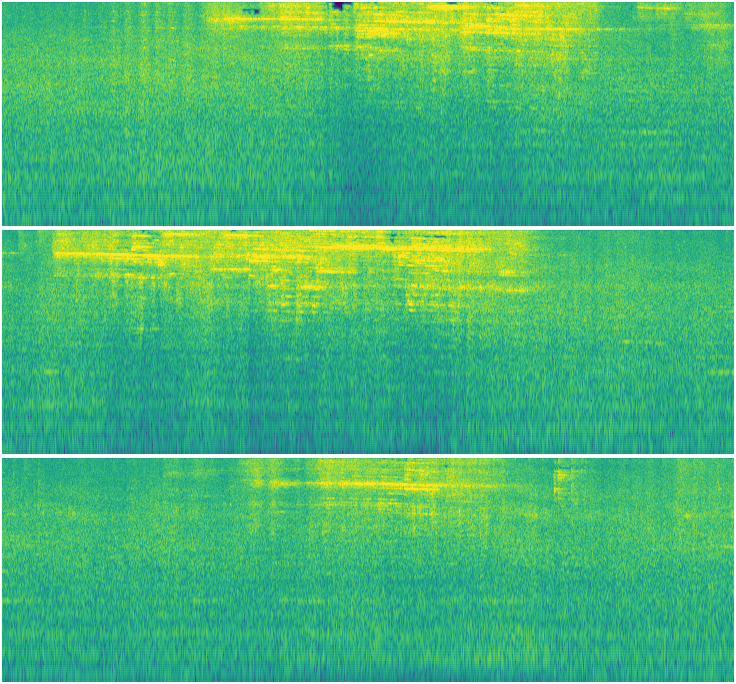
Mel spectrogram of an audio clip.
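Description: Loaded autorack freight cars rolling past in a steady, loud rumble and rattle, with high-pitched wheel squeal coming and going.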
